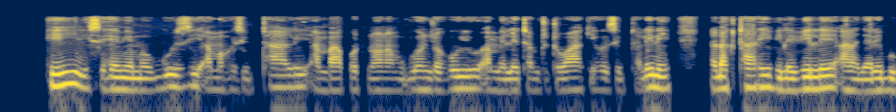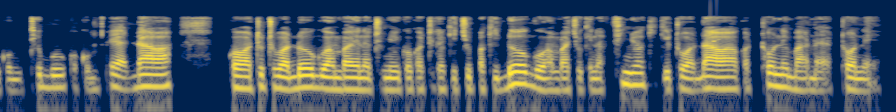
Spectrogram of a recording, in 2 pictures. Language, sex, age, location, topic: Swahili, male, 18-24, Mombasa, health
